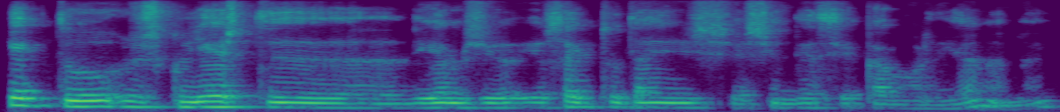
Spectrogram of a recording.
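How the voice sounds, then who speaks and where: Male host, middle-aged, European Portuguese accent. Average pitch, halting informal questions over a video call. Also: darkish tone. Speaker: host interviewer. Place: indoor room, video call. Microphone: computer mic on a video call.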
